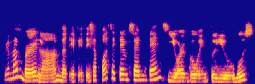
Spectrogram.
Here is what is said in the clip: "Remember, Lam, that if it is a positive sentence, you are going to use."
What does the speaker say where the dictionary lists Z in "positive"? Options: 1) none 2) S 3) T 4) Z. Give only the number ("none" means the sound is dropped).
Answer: 2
